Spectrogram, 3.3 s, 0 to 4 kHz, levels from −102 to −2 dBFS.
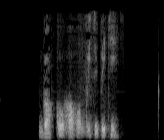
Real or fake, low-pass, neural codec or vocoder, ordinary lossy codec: fake; 3.6 kHz; codec, 16 kHz, 0.5 kbps, X-Codec, HuBERT features, trained on LibriSpeech; AAC, 16 kbps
